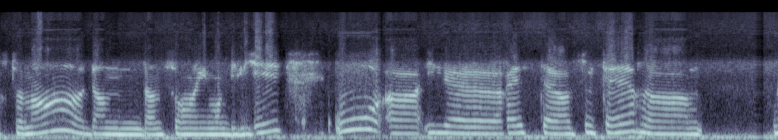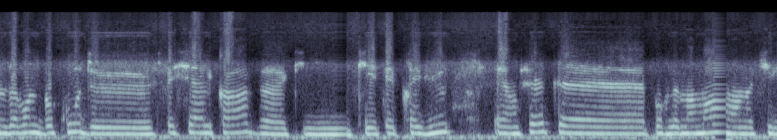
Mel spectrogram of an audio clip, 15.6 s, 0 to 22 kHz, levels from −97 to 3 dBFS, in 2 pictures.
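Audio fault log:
1.13 s, 3.79 s, 9.35 s and 14.18 s: short concealed packet loss. At each of these moments, about 20 to 40 ms of audio didn't reach the decoder in time. The receiver covered the hole by carrying the previous sound forward, then crossfaded back into the real signal. Because each patch is so brief, you hear a quick smear or wobble rather than a dropout, though a short transient inside one of those gaps can simply disappear.
7.55 s, 11.14 s and 14.94 s: burst of packet loss. These are longer holes, about 80 ms at 7.55 s and about 100 ms at each of the other two. The concealer extended the last bit of sound and faded it down as the gap went on, so you get a held buzz or a dying hiss. Then the audio picks up further along, and whatever fell in that stretch is gone for good.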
